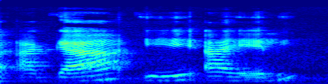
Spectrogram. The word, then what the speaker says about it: Heal: Tem um que acabou de sair agora no Netflix, que é Heal, de cura, H-E-A-L, Heal, assim que pronuncia, meio um L aqui assim.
